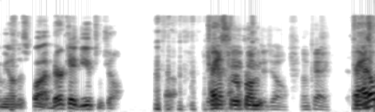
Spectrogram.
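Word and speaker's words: Büyüktuncel: It's Buchtenjel. Berke Buchtenjel. Our new guy, yeah. You were going to ask how to pronounce his name.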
